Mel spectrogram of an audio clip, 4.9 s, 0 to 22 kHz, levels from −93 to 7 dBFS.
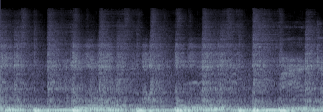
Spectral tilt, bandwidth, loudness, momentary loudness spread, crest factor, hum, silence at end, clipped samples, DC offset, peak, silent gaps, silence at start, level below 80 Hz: -7 dB/octave; 10 kHz; -21 LUFS; 4 LU; 14 dB; none; 0 s; under 0.1%; under 0.1%; -4 dBFS; none; 0 s; -20 dBFS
